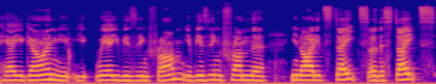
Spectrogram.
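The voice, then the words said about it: Weak put-on Australian accent. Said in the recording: “My Australian accent's not as good”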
